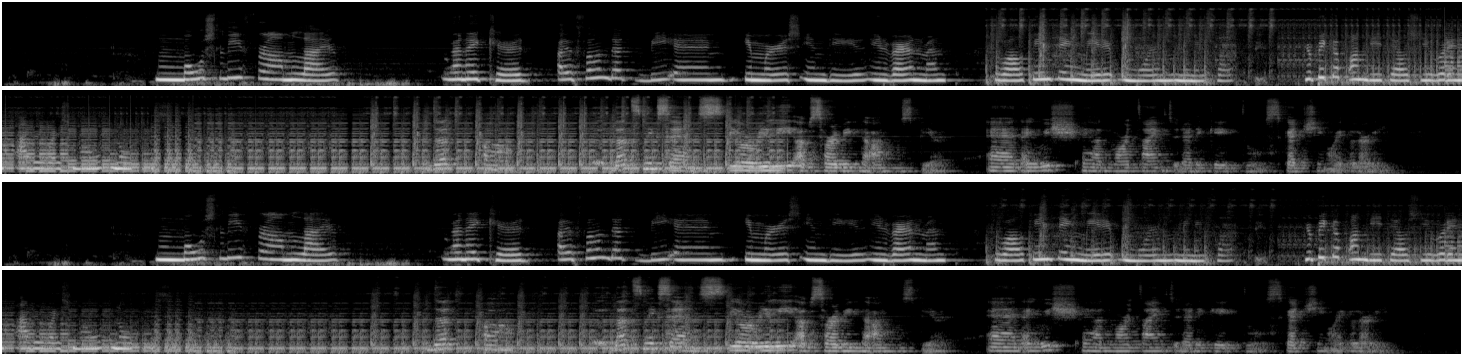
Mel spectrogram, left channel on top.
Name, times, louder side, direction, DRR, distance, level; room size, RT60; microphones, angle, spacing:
voice 1, 1.5-3.4 3.8-4.0 4.4-5.3 5.5-9.4 9.9-12.6 13.0-16.1, left 1 dB, 15° left, 11 dB, 0.7 m, -19 dB
sound 1, 9.8-22.5, left 3 dB, 80° left, 1.2 m, -30 dB
voice 2, 19.4-19.9 20.5-24.0 24.4-28.5, left 1 dB, 60° left, 4 dB, 6.7 m, -28 dB
16.0 x 14.5 x 5.6 m, 0.38 s
head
